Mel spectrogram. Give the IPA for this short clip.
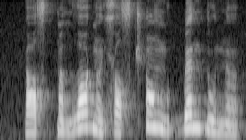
ɜ˨˩ sˤ k͡p ə̃˧˩˧ n ðˤ ɜ˥ ɠ ə̃˨˩ xʲ ʌ˧˩˧ sˤ t͡ʃʼ ɔ̃˥ ŋ ʊ˨˩ ɡ͡b æ˥ n ɗ u˨˩ n ə̃˨˩

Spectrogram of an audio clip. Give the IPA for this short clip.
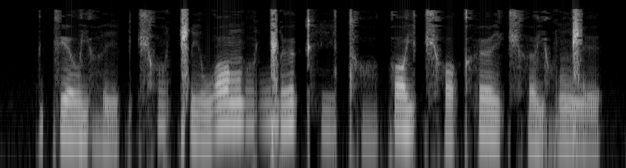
kʲ ɜ˨ u̯ j ə̤˨ i̯ | t͡ʃʰ ɔ̤˦ ǁ i˨ w ɔ˦ ŋ ɔ̤˦ ɡ͡ǁ ø˦ kʰ i̤˦ tʰ ɔ̤˨˦ k ɔ˦ j t͡ʃʰ ɔ˨ kʰ ø˦˨ i̯ t͡ʃʰ ə˨ j ɔ̤˦ ŋ͡ǁ ɪ˨

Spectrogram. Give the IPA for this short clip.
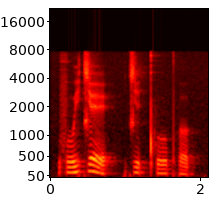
f uː˧˥ j t͡ɕ eː˥˨ | t͡ɕ iː˥˨ k̚ pʰ uː˧ pʰ ɤː˧˩ k̚

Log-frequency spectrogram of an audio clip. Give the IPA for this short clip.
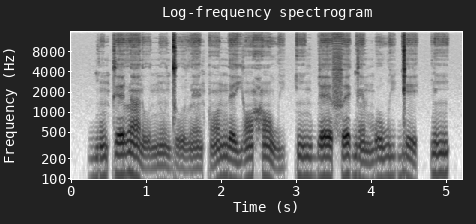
ɡ͡b ũ˧ k ɛ˦ l ã˦˨ ɾ o˨ n ũ˨ d o˨ l ɛ̃˨ k ɔ̃˨˦ n ɛ˧ j ɔ̃˦ h ɔ̃˦˨ w i˨˦ k ĩ˦ ɡ͡b ɛ˦ f ɛ˦ ɡ ɛ̃˧ m o˦ w i˦ ɡ e˦˨ | ɾ ĩ˦

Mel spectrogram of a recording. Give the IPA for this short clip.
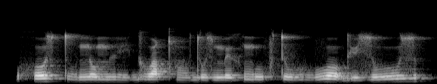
x o z t o̤ n o m ð e̤ ɡ ɣ o qʰ o̤ d u z m ø x m u x t u ɣ o̤ β o ɡ y z u z

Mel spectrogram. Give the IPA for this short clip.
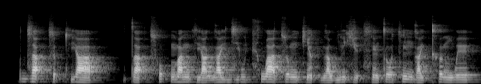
d͡z a˦ ʔ t͡s ə˨ p̚ t̪ʰ j a˨˩ | t̪ a˨ ʔ t͡sʰ o˦ k̚ m a˦ ŋ s j a˨˩ ɡ a˦ j d͡z j u˧ t͡ɕʰ w a˥˧ t͡s o˧ ŋ t͡ɕ ã˨ k̚ ɡ a˨˩ w ɡ ĩ˧ ɕ e˨ ʔ s ẽ˨˩ t̪ o˧ t͡s ĩ˦ ɡ a˨˩ j kʰ ə˥˧ ŋ w e˧

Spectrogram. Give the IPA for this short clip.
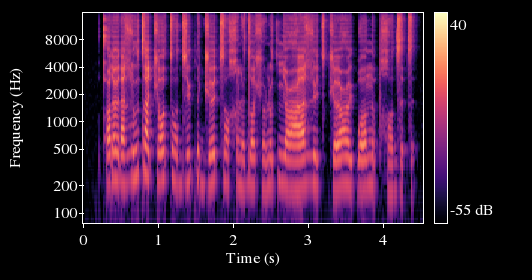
qʼ ø ɾ œ ɾ a ɮ u t a t͡ʃ ɔ t ɔ̤ d͡z y p ɾ ə̤ d͡ʒ ø t͡s ɔ̤ χ ə ɳ ə̤ d ɔ ʃ ɔ̤ ɳ u t ɲ ø ʕ a ɮ y t͡s t͡ʃ œ ʕ y ɓ ɔ n̪ ə p χ ɔ̤ d͡z ə t͡s

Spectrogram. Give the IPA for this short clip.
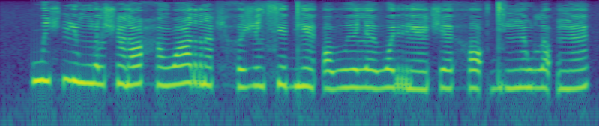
w ɪ ç nʲ ə̃ w ŋ ʌ l ʃ ɑ̃ ɾ ɑ h ɑ̃ β ɑ r ɑ̃ ɬ h ə ʒ i l sʲ ʌ dʲ ɛ̃ ʔ ɒ β ɪ l ɛ v ʌ rʲ ɛ̃ ʃ ɛ h ɒ ʔ dʲ ɛ ŋ ɛ̃ w l ɒ ʔ ŋ ɛ̃

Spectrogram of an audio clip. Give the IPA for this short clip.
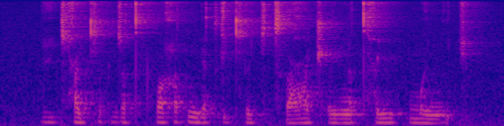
ɦ i c ħ ɜ cʰ ʌ p ɟ ʌ tˤ ə tˤ p u χ ɔ tˤ ɲ ʌ t͡sʼ ɪ cʰ ɜ c t͡sʼ ʌ ʕ ə t͡ʃʼ ɜ ɲ ɪ tˤ ħ ɪ ɲ ɪ p m ʌ ɲ ɔ c

